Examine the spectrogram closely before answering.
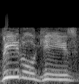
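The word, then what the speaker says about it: Betelgeuse: heard about this star it's called Beetle geese or Beetle Juice you can pick your pronunciation I'm obviously going with Beetlejuice and Beetle Juice is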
